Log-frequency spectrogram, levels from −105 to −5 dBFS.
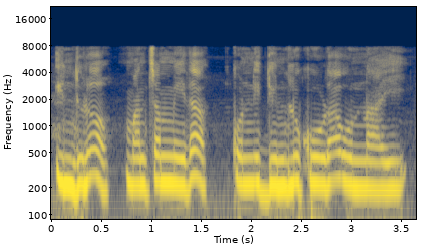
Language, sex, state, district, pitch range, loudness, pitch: Telugu, male, Telangana, Hyderabad, 205-230 Hz, -11 LUFS, 220 Hz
